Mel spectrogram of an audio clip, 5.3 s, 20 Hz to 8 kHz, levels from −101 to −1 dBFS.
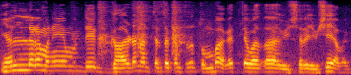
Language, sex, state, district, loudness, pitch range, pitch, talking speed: Kannada, male, Karnataka, Bijapur, -15 LUFS, 150-180 Hz, 165 Hz, 115 wpm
